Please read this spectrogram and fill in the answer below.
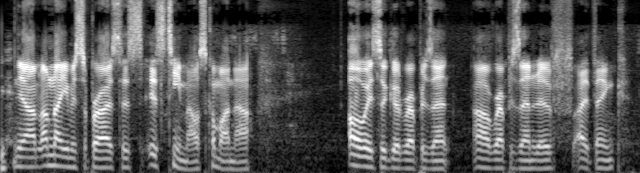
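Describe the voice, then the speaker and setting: A man talks very fast at a medium pitch with an American accent. His tone is animated, bright and sharp. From Bermuda. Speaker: esports commentator. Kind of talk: live commentary. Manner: casual, animated.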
